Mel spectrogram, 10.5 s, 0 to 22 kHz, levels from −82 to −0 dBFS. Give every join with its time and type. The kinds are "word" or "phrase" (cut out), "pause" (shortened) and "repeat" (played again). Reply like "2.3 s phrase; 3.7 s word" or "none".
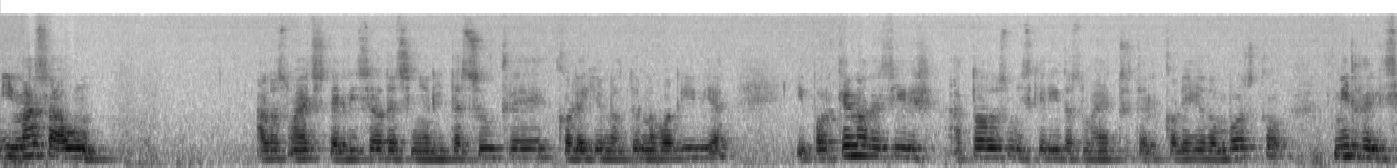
none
